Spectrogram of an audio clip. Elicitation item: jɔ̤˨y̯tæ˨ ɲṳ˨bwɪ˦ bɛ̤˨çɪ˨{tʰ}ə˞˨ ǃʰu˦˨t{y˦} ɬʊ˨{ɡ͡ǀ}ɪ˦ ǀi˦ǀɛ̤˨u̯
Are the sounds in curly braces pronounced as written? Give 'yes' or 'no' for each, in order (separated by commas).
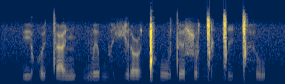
no, no, yes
